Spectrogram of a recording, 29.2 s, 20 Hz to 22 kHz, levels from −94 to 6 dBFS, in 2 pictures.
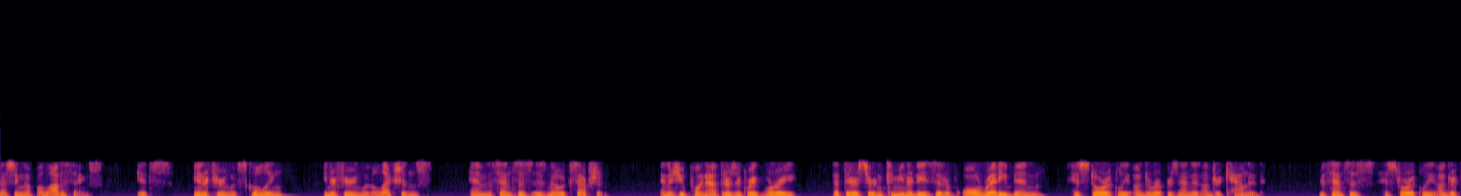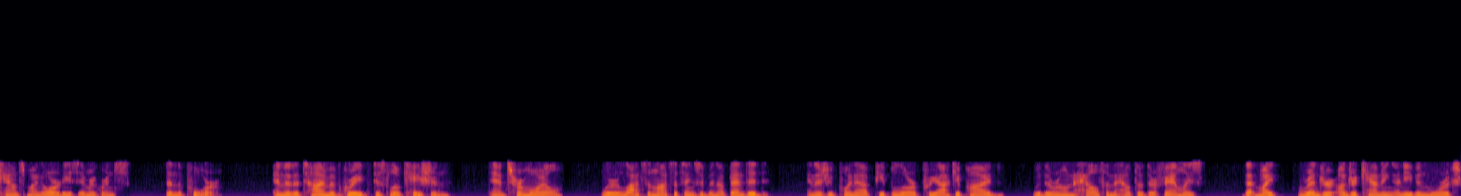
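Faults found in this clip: Nothing to flag on this speech clip; it's a normal telephone-band call path, with the G.711 A-law coding at 64 kbps capping the audio at 4 kHz as that format always does.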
